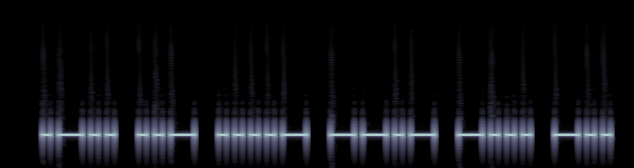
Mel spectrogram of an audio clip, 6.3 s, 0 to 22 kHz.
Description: Morse code, heard as a keyed tone, about 15 wpm, 700 Hz. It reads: LU4QBD
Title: DXCC-100 Call Signs - 6 Characters - Repeated 3x - 15wpm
